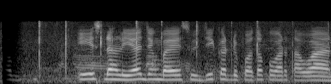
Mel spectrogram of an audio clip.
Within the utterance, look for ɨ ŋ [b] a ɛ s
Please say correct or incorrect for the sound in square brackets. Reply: correct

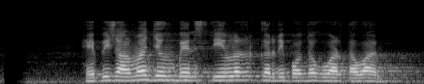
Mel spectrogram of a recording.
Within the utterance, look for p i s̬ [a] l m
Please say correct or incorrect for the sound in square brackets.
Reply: correct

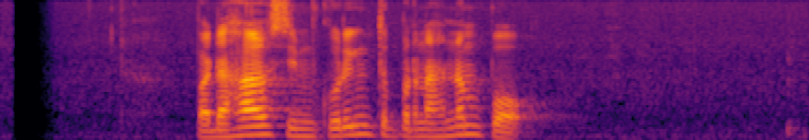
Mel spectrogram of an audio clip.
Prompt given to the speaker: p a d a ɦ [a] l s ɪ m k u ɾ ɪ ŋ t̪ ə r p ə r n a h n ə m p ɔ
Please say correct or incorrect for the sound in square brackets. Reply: correct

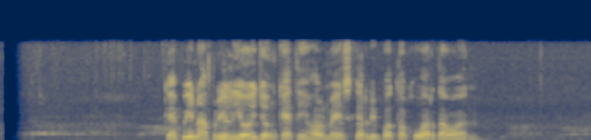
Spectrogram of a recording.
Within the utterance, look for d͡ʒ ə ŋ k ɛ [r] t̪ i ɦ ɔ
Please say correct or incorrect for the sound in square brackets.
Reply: incorrect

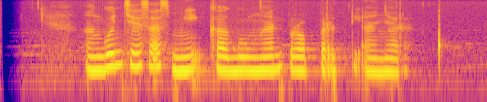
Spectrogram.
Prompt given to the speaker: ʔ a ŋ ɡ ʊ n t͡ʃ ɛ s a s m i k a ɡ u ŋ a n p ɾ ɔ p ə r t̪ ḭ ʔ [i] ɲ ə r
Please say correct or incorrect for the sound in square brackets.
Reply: incorrect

